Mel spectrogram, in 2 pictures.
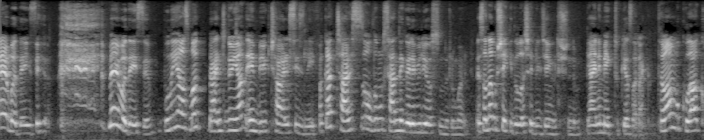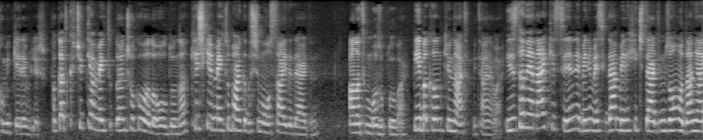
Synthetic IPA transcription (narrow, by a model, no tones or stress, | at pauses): mɛɾbad̪ejizɪ | mɛɾbad̪ejizɪbunujazmak̚bænd͡ʒɛd̪ynjaːnɯnænbyjyc̚t͡ʃʰaːɾesizlʲiːfakat̪̚t͡ʃʰaːɾesizo̞lˠd̪uːmusænd̪ɛɟø̞ɾe̞bilʲijo̞ɾsund̪uɾumaɾɯmvɛsanabuʃecʰilʲd̪ɛulˠaʃabilʲed͡ʒejimid̪yʃynd̪ymjaːnimɛc̚t̪ʰu̥pjaza̰ɾa̰kt̪ʰamambukʰulˠalˠkʰo̞mic̚ɟe̞lʲe̞bilʲiɾ̥fakat̪cʰy̥t͡ʃʰyccːænmɛc̚t̪ʰu̥plˠaɾɯnt͡ʃʰo̞kovalˠɯo̞lˠd̪uːnacʰɛʃcibimɛc̚t̪ʰupaɾkad̪aʃɯmo̞lˠsajd̪ɯd̪æɾd̪in | anlˠat̪ʰɯmbo̞zuklˠuːva̰ɾ̥b̥iɾbakʰalˠɯmcʰiminaɾt̪ʰɯ̥k̚bit̪ʰaːnɛ̰va̰ɾ̥bizit̪ʰanɯjanhæɾcʰɛsːenind̪ʲɛbe̞nimɛscʰid̪ænbe̞ɾihit͡ʃd̪æɾd̪imizo̞lˠmad̪anja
